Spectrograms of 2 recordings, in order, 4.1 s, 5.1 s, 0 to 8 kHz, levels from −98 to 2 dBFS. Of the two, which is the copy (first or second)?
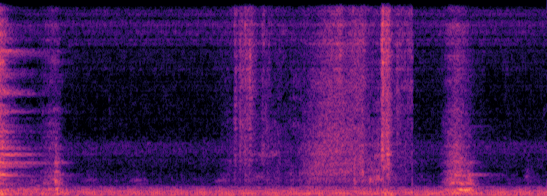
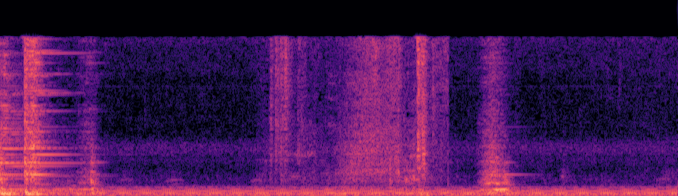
first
